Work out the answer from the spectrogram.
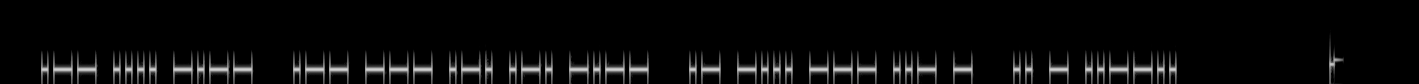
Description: Morse code, heard as a keyed tone, about 20 wpm, 700 Hz. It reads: WHY WORRY ABOUT IT?
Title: Sentences from Top 1100 Words 20wpm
